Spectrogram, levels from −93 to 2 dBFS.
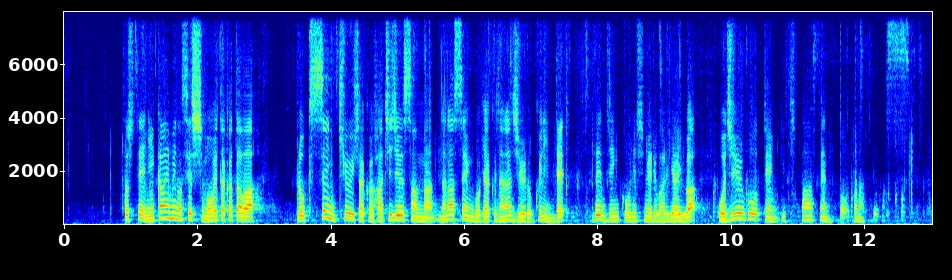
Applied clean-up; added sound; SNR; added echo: neural separator model SepFormer DNS4.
